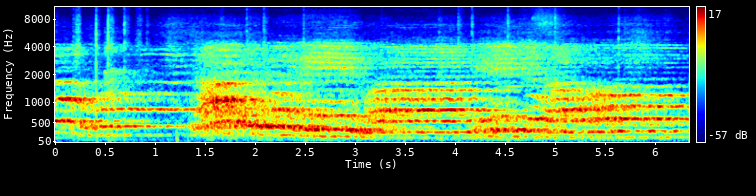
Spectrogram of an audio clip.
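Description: A hymn sung slowly by a group of voices, long notes held and sliding from one pitch to the next, with a short dip about a second in before the singing swells again.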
